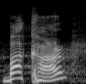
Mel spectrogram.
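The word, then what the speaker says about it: בחר: Kalau kita melihat bahasa Ibrani atau chosen dipilih atau eh kalau kita sebutkan bacanya adalah bakar. Bakar bukan bakar apa ya? Bukan bakar ee kita bakar-bakar begitu ya.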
